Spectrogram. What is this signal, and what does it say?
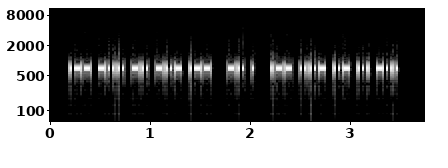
Morse code, heard as a keyed tone, about 52 wpm, 700 Hz. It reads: W6DXW DE W4USB
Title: USA Callsign DE Callsign - 5 Characters - 50wpm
